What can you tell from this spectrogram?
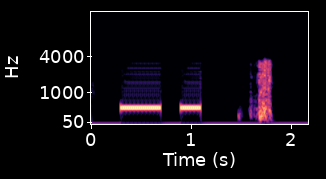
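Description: signal or alarm, telephone ringing

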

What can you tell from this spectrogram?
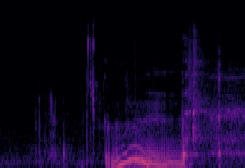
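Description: food or drink, sipping coffee

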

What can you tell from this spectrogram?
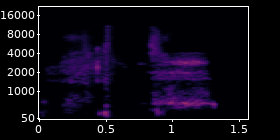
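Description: human body sound, cough

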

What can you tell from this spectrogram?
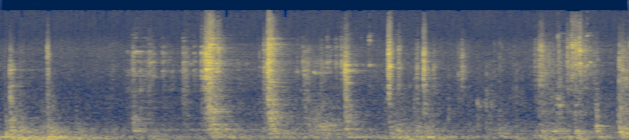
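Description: machine, elevator door closing

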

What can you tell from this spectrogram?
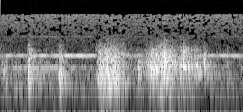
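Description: machine, cash register ringing

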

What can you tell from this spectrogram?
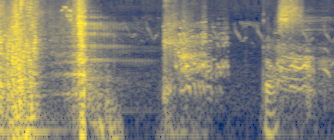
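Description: bird, wild turkey gobbling

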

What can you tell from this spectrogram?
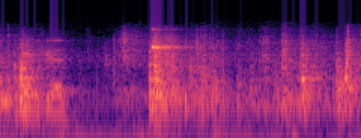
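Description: household object, dresser drawer being opened

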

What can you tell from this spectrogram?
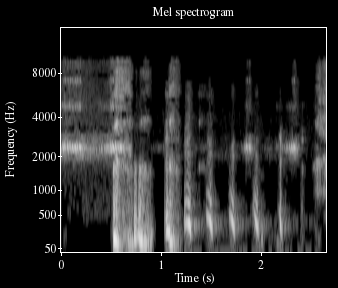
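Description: insect, crickets chirping sound effect

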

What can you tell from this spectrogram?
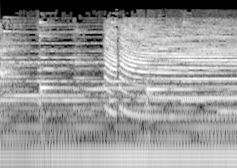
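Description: signal or alarm, air horn blast

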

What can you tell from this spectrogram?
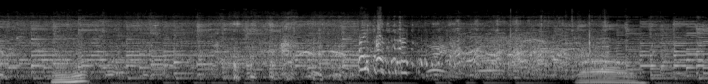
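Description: bird, turkey gobbling

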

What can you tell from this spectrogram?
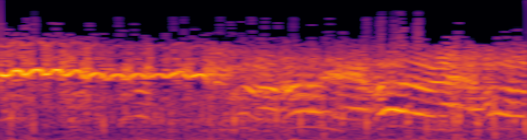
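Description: animal, horse neighing

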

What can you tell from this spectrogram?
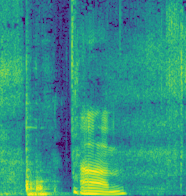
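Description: food or drink, sipping tea

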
